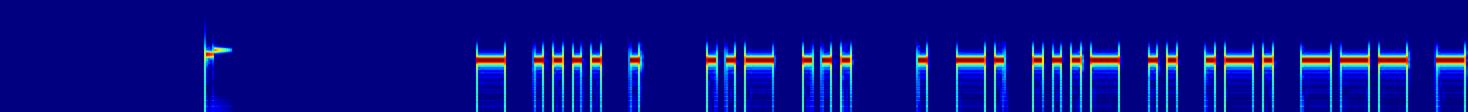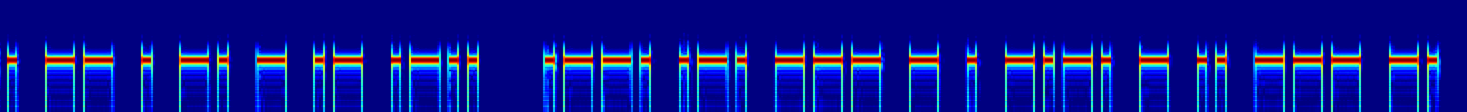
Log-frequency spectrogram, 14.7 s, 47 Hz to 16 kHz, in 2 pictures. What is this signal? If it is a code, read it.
Morse code, heard as a keyed tone, about 25 wpm, 700 Hz. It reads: THE US ENVIRONMENTAL PROTECTION
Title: Sets of 5 Words Encore2 25wpm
